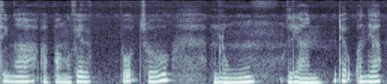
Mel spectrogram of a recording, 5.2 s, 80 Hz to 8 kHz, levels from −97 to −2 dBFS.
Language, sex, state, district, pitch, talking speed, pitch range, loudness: Mizo, female, Mizoram, Aizawl, 175 Hz, 115 wpm, 160-185 Hz, -14 LUFS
